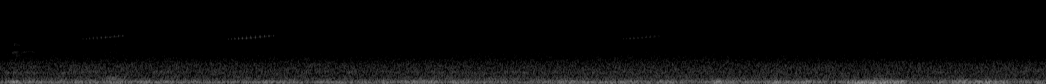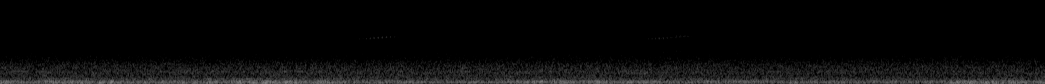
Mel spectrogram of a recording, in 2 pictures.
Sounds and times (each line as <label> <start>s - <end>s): frog 0.1s - 1.3s
frog 2.2s - 2.8s
frog 14.0s - 14.5s
frog 16.9s - 17.4s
